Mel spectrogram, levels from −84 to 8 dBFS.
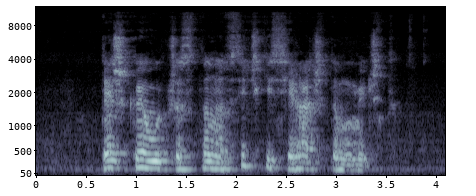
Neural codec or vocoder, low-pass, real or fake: vocoder, 44.1 kHz, 128 mel bands, Pupu-Vocoder; 10.8 kHz; fake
